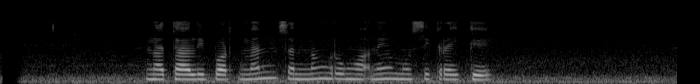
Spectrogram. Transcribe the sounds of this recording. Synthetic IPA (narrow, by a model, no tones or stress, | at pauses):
nat̪alipɔrt̪̚mɛnsənəŋruŋɔʔnemusɪkreɡ̥e̤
